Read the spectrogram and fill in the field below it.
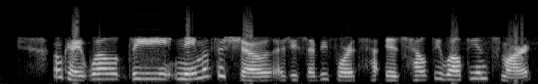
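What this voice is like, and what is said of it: Smooth polished radio voice. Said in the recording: “you have that perfect radio voice”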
